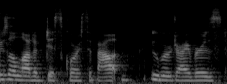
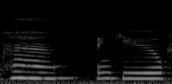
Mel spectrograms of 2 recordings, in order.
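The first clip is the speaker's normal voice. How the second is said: slow, soft awkward little thanks; a polite, uneasy half-laughed thank you; uncomfortable smile; 5 semitones higher, 5 dB quieter, slower than usual. Retold or imitated. Young passenger politely enduring an old driver's compliments, uncomfortable. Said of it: "uncomfortable smile of like".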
